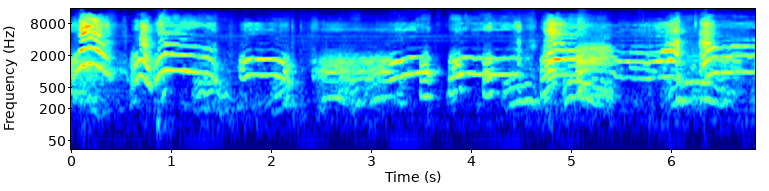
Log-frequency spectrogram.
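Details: Six-day-old White German Shepherd puppies of the "of White Night" B litter whimpering and squealing: high, harmonic, arching cries, several overlapping and repeated in bursts with short pauses.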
